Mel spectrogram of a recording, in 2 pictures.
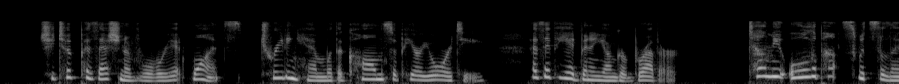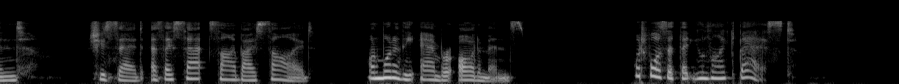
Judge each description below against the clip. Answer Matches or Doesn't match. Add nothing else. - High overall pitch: Matches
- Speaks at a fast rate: Doesn't match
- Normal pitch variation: Doesn't match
